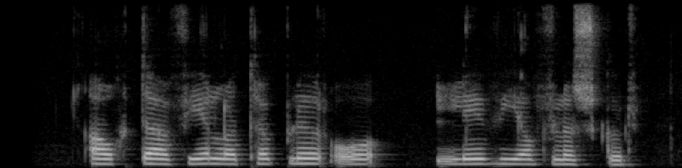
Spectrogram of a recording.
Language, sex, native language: Icelandic, male, Icelandic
